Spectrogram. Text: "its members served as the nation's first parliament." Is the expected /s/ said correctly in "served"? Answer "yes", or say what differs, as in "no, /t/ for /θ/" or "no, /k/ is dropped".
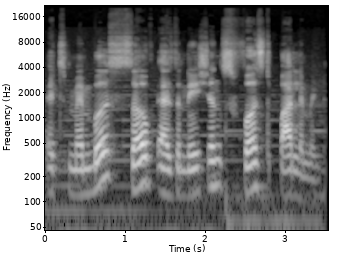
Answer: yes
